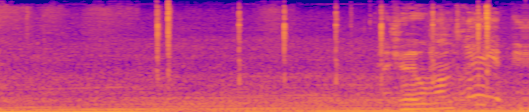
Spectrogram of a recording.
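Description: A car drives along a road with a low, steady engine rumble and road hum throughout, while a voice can be heard speaking briefly over it near the end.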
